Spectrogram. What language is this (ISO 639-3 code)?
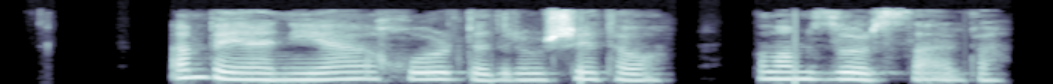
ckb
